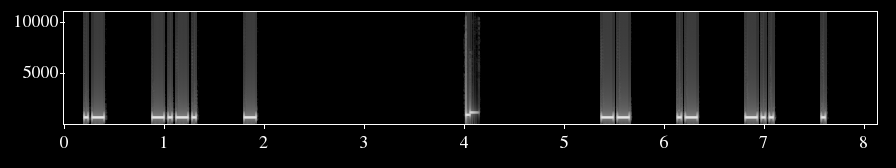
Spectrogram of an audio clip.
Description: Morse code, heard as a keyed tone, about 30 wpm, spaced as for 14 wpm, 690 Hz. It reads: ACT MADE
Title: 4x Character Spacing - Top 300 Words - 30wpm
